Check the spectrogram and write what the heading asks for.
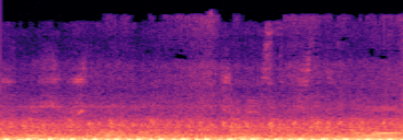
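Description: A vehicle engine idling close by, heard as a rapid, even low throb, with people's voices faintly over it and one voice rising near the end.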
